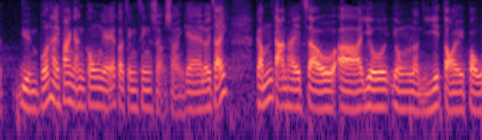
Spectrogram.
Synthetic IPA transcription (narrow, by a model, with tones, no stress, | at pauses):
jyː˨˩npuː˨˥nɦɐ˨˩jfaː˥nkɐ˨˥nkʊ˥ŋkɛ˧jɐ˥t̚kɔː˧t͡sɪ˧ŋt͡sɪ˧ŋsœ̰ː˨˩ŋsœ̰ː˨˩ŋkɛː˧lɵ˨˧ɥt͡sɐ˨˥j | kɐ˨˥mt̪aː˨nhɐ˨jt͡sɐ˨wʔɐː˨˩jiː˧wjʊ˨˩ŋlɵ̰˨˩njiː˨˥t̪ɔː˨jpo˨w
